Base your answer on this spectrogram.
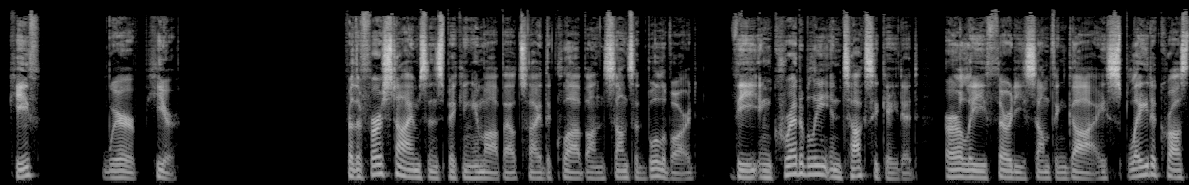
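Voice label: English, Spanish-Latin (Colombia), Male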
